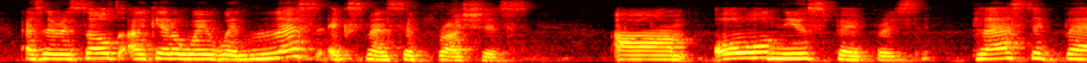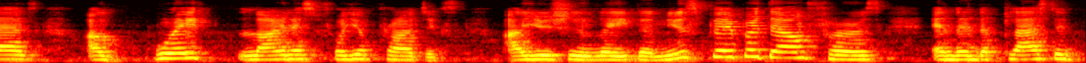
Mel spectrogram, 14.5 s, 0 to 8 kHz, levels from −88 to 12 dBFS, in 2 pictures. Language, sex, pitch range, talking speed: English, female, 185-240 Hz, 135 wpm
